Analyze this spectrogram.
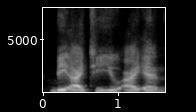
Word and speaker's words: Bituin: think it shows it's called In Between, but the between is spelled Bituin, so it's one of those double ententes that Oh, crosses the language line of Tagalog and English, ah.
